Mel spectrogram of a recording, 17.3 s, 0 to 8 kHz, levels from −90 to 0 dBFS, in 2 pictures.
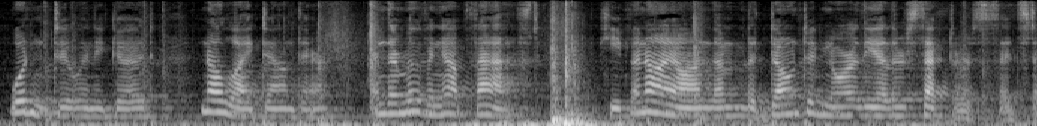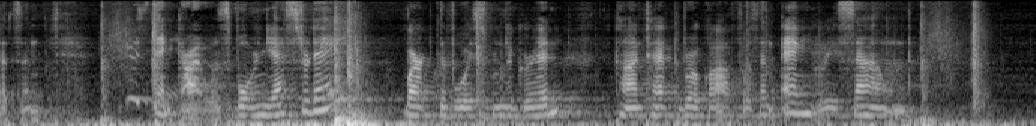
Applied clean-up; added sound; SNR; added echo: none; Slam; 1 dB; reverberation time 2.0 s.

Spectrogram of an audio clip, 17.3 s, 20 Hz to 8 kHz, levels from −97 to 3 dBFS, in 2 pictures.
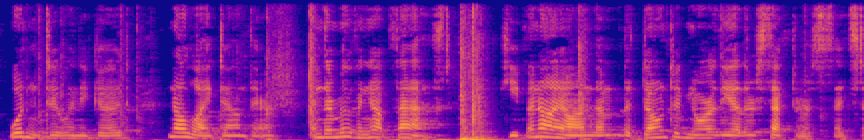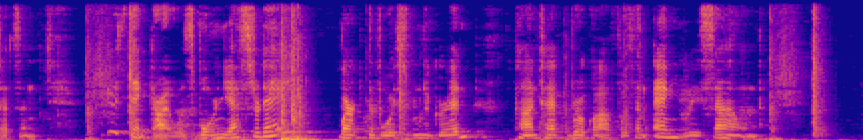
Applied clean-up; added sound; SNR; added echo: classical method WPE with log-MMSE.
